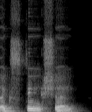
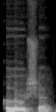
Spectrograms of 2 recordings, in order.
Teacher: Stress before the suffix. Stress before shun.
